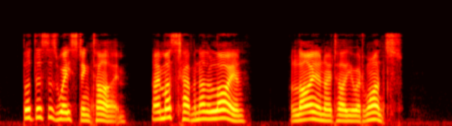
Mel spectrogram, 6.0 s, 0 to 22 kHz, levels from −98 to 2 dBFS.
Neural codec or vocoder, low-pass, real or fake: none; 7.2 kHz; real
